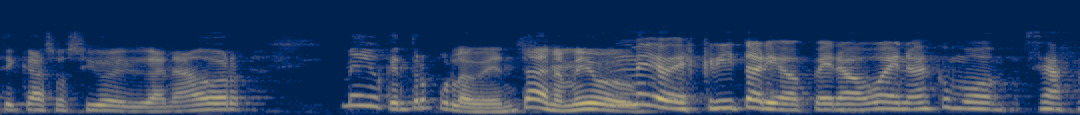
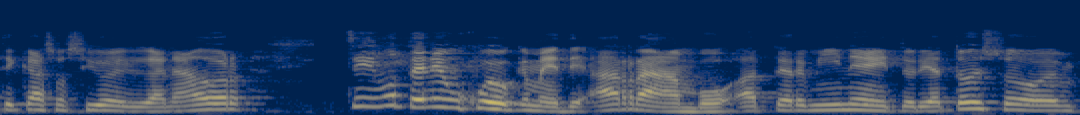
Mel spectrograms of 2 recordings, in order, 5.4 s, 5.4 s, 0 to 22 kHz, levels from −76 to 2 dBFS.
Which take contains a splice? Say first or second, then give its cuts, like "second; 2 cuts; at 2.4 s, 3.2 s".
second; 2 cuts; at 1.6 s, 3.7 s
